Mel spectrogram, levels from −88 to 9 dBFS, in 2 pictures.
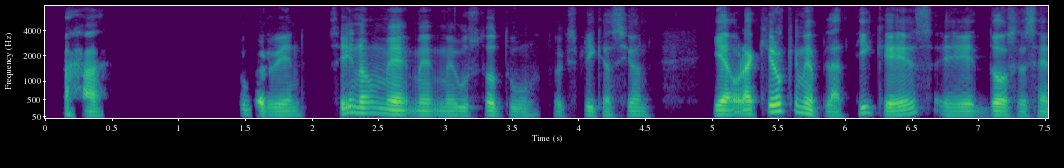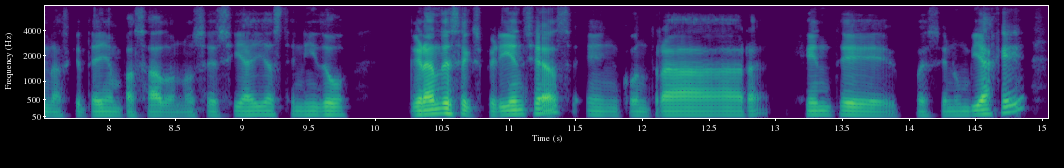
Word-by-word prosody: Ajá. - - 0 1.0
Superbién. 95 -4 -1
Sí, 165 - 0
no, 145 -1 +4
me 120 -6 +6
me 100 0 -1
me 100 0 -5
gustó 100 0 -1
tu 95 0 -11
tu - - -11
explicación. 100 -2 -7 0.4
Y 115 - +7
ahora 115 +1 +8
quiero 185 +8 +7
que 195 - -8
me 135 -5 +5
platiques, 145 - 0
eh, 95 -1 -2
dos 95 +2 +2
escenas 95 -2 -7
que - - -14
te - - -5
hayan 95 -1 -5
pasado. 90 -1 -5
No 85 +1 -15
sé 95 0 -11
si 105 +3 -9
hayas 105 +1 -4
tenido 100 0 -5 0.4
grandes 120 +5 +6
experiencias, 115 +2 0
encontrar 100 0 -4 0.2
gente, 100 -3 -3
pues, - - -14
en 95 - -10
un 95 - -10
viaje 140 - 0
100 Hz, 150 wpm, -23 LUFS, 95-115 Hz, 1.0 s, ahora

